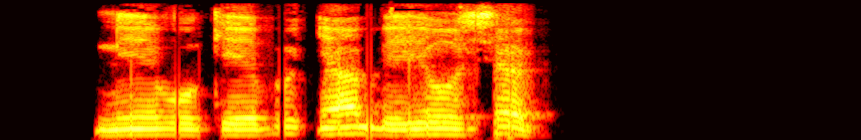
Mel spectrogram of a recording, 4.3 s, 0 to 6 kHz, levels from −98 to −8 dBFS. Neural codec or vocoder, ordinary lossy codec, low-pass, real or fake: none; AAC, 24 kbps; 5.4 kHz; real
